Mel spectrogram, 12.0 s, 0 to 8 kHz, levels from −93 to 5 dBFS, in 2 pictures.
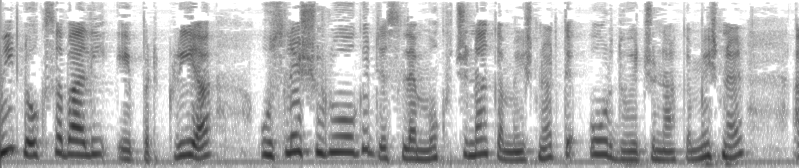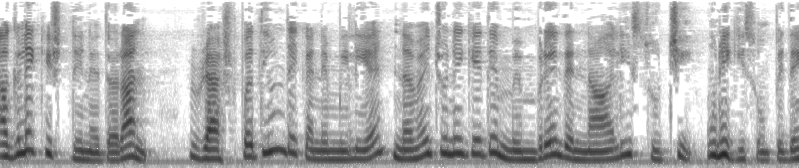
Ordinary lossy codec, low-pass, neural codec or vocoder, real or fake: none; none; none; real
